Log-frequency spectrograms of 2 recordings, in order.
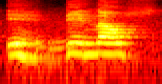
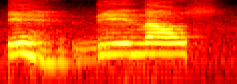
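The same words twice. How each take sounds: First: IHDINAS with the "na" cut short; vowel too short. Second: IHDINAS chanted with "na" held a little; slightly lengthened vowel. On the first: Teacher shows what not to do, short na. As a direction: recite "ihdinas" hurrying over the long vowel. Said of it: "Maka agak dipanjangkan". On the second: Teacher shows correct length, slightly held na. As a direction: stretch the na of "Ihdinas" moderately. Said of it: "nunnya agak dipanjangkan". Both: Shown as a demonstration.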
